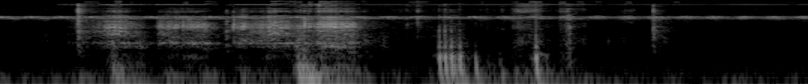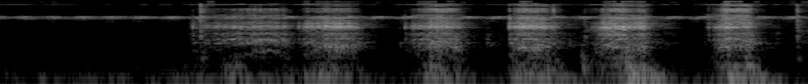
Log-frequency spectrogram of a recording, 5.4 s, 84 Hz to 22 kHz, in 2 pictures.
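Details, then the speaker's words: 2016 Rovan 5B 1/5-scale 29cc gas buggy under restoration, receiver powered directly with the switch bypassed: short uneven bursts of high-pitched servo buzz as the steering moves roughly. Owner suspects the servo horn is wrongly aligned. "Okay, it's a bit rough, but it's working."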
